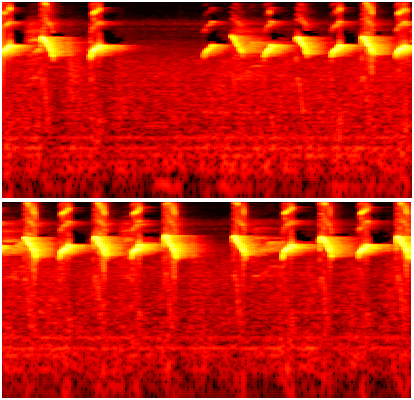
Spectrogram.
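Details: Brown-throated sunbird in the wild, calling to challenge rivals and used as a lure: a few sharp descending whistles, a pause, then a fast run of bright repeated notes, another break, and more.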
